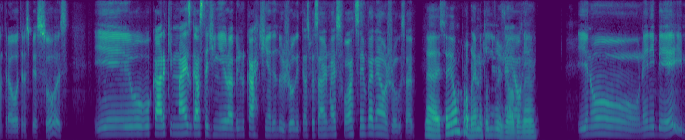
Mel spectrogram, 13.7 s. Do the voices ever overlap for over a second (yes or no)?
yes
